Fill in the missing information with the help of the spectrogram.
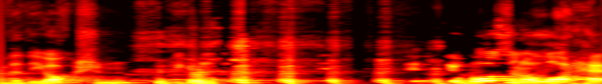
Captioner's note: laughing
